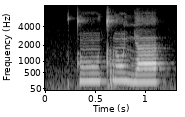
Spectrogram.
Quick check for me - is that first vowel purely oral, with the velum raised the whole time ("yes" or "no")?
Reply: no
